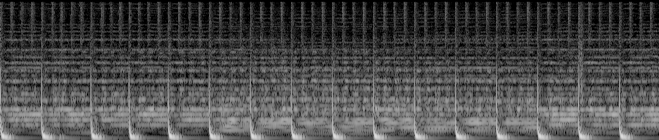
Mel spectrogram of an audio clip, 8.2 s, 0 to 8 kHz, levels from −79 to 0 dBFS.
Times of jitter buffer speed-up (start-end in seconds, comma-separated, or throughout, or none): 0.99-1.82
